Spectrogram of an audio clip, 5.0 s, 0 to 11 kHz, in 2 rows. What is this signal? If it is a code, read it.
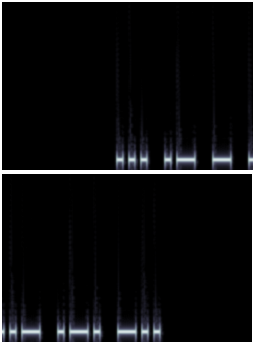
Morse code, heard as a keyed tone, about 20 wpm, 700 Hz. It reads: SATURD
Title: Build A Word - 3 Letters At A Time - 8-Letter Words - 20wpm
